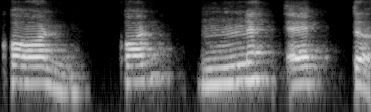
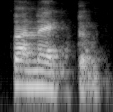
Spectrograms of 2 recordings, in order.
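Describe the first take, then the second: First: "कनेक्ट" very slowly, pulled apart into con, n, ect; segmented sounds. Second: Said in the usual way. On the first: Shown as a demonstration. Teacher splitting the word's syllables for children, sounded out. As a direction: stretch "कनेक्ट" sound by sound with gaps. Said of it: "अभी उन syllable को अलग-अलग छांटो". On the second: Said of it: "फिर बाद में उसको जोड़ के पढ़ो".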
